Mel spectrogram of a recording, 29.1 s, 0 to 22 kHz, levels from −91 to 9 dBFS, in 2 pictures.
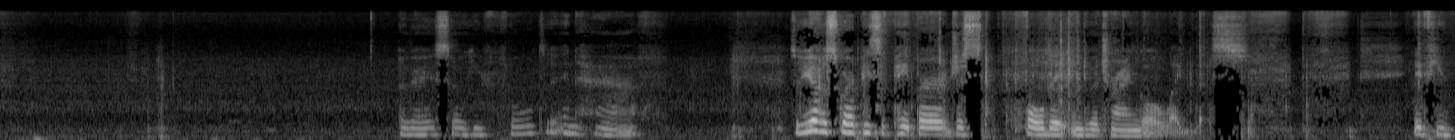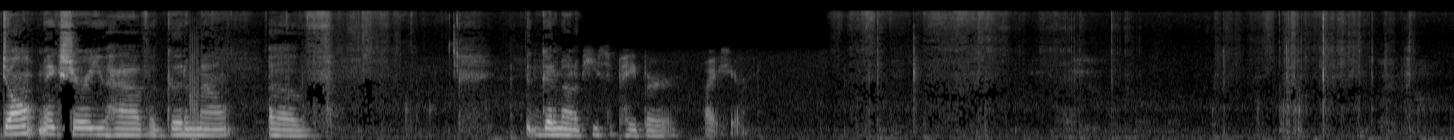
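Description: Loose connector crackle from 16.45 to 16.58 s: a worn contact chatters open and shut, chopping the sound into a short, irregular scratchy burst.

Digital radio blending to analogue from 20.33 to 22.93 s: the receiver loses digital reception and cross-fades over 134 ms to AM, so treble dulls, level drops about 4 dB, and hiss rises.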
